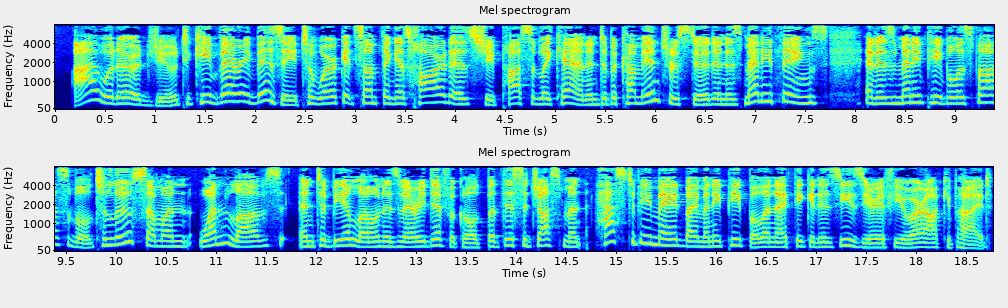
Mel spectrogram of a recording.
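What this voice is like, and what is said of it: Eleanor Roosevelt impression. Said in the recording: “your Eleanor Roosevelt impression”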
